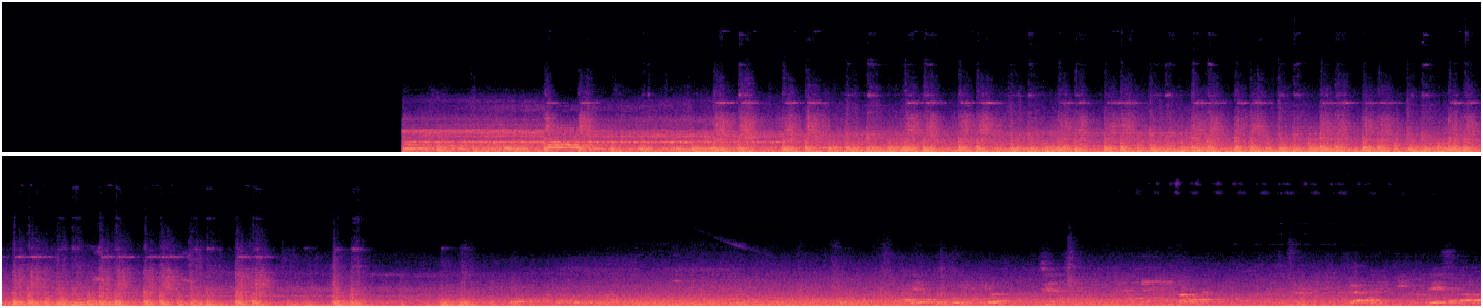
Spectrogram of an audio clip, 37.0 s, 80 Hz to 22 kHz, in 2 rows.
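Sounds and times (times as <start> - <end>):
train wheels clattering on rails: 6.8 - 23.2.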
